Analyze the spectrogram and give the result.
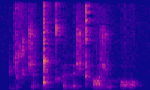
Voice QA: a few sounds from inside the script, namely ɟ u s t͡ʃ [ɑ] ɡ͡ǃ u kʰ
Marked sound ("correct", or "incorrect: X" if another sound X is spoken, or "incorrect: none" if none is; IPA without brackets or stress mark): incorrect: ə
